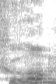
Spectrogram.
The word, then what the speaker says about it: Coulomb: new unit called a Coulomb yeah this is pronounced Coulomb named after a scientist with a symbol C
